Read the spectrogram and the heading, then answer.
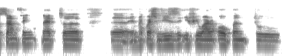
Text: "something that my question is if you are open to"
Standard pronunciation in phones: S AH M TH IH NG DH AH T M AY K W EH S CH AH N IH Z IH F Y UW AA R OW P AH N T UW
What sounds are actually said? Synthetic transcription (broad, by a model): S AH M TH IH NG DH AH T M AY K W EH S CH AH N IH Z IH F Y UW AA R OW P AH N T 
